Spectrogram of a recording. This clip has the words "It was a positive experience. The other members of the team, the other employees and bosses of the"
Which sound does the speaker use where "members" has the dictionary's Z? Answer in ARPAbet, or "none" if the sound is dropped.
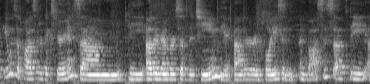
Z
